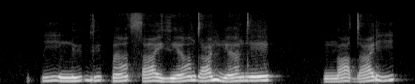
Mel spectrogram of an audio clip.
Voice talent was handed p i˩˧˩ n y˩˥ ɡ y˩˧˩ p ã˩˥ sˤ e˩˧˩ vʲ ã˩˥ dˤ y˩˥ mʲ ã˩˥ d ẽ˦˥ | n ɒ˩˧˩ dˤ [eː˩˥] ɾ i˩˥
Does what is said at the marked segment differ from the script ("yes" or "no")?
yes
